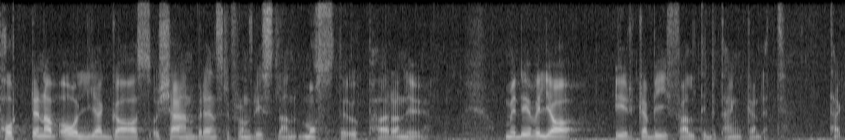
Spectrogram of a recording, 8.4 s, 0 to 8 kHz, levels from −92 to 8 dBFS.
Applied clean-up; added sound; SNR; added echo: none; Water; 19 dB; none.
